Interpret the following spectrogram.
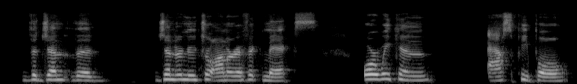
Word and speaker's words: Mx: is mx period and it's pronounced mix i do have someone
